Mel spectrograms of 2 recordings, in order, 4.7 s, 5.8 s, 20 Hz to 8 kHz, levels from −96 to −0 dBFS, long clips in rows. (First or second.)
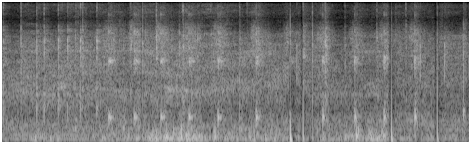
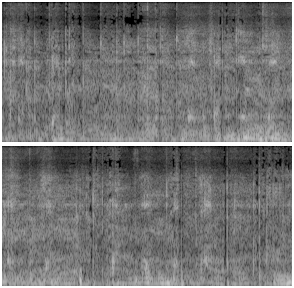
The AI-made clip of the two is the second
